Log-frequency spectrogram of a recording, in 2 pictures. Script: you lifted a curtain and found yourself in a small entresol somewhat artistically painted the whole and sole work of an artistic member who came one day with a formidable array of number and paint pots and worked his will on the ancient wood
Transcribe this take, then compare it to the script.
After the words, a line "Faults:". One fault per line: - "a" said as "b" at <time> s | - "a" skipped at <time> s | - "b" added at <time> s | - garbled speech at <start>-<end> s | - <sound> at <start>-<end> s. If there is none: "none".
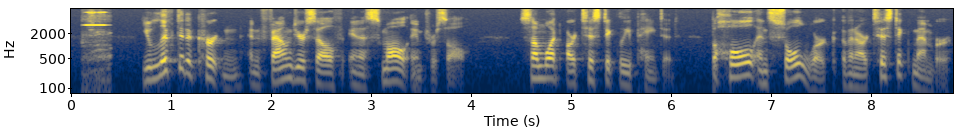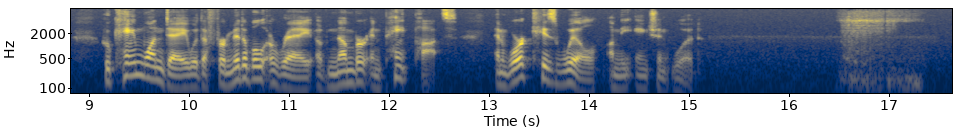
you lifted a curtain and found yourself in a small entresol somewhat artistically painted the whole and sole work of an artistic member who came one day with a formidable array of number and paint pots and worked his will on the ancient wood
Faults:
- squeak at 0.1-0.4 s
- sigh at 16.5-17.4 s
